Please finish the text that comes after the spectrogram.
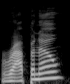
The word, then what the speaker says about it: Rapinoe: I'm squarely straight, but Megan Rapinoe, that's how you say it, she's just flat out hot.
